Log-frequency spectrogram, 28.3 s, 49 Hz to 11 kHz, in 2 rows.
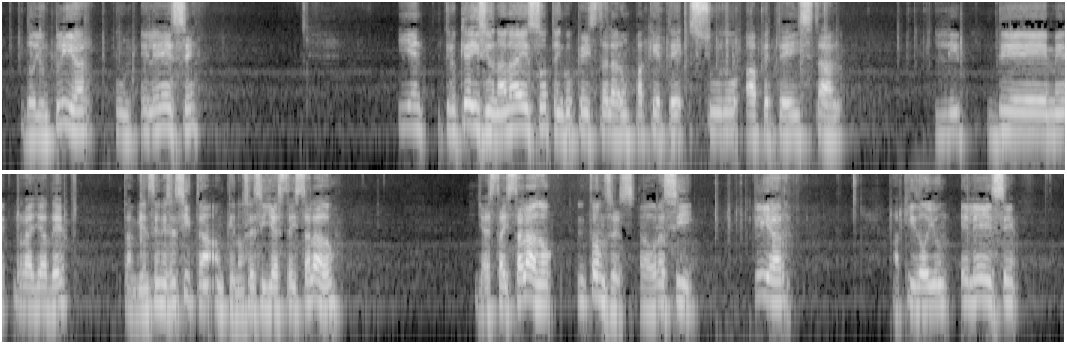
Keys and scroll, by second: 0.0-1.9 typing, 8.4-15.5 typing, 16.0 Return, 23.5-24.7 typing, 25.8-26.5 typing, 27.1 Return.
